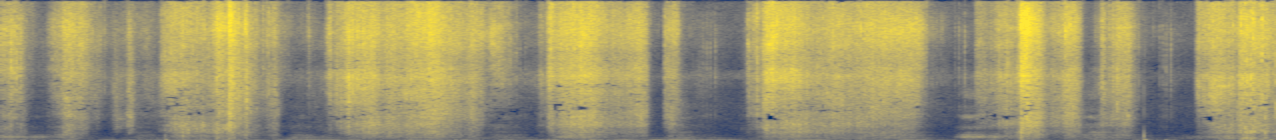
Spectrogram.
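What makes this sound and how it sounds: Gloved fingertips scratch and drag through crusty, icy, granular snow on the ground, leaving finger grooves in the surface. The result is a series of bright, gritty crunching and scraping bursts with short pauses between them, and a faint low hum runs underneath.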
